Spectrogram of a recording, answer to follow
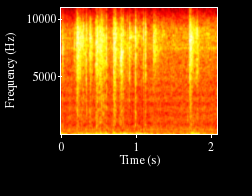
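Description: Typing on a computer keyboard: a quick run of keystroke clicks, ending with the command being entered, over a steady low background rumble.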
